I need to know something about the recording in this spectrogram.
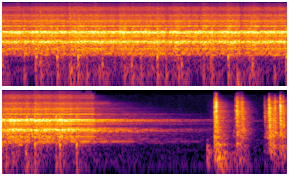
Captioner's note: buzzing many times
